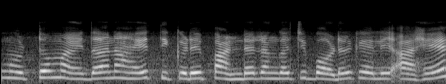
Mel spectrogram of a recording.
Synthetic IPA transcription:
moʈʰəməjd̪anaɦet̪ikɽepaɳɖəɾːəŋɡat͡ɕiːbɔɾɖəɾkeliːʔaɦe

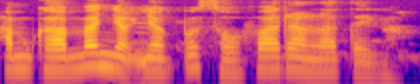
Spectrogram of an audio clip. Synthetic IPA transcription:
hamkʰamaɲak̚ɲak̚pəsʰopʰaɾaŋlat̪aka

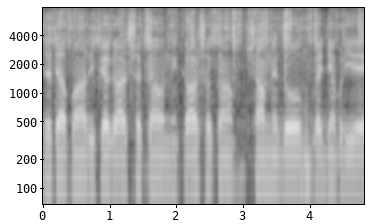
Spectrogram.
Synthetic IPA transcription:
d͡ʒeːʈẽaːpãːɾɪpjãːɡaːlsəkãːonɪkaːlsəkãː | ʃaːmnẽːd̪oːɡaːiɗjãːbəɽie

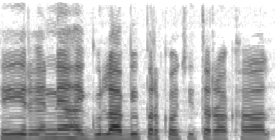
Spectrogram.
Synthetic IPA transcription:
pʰiɾenːeɦəjɡulabʱipəɾkəwt͡ʃit̪ɾəkʰəl

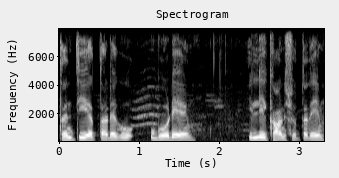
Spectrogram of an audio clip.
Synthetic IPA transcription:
t̪ɐnt̪ijɐt̪ɐɽeɡuɡoːɽe | ilːikaːɳisut̪ːɐd̪e̞

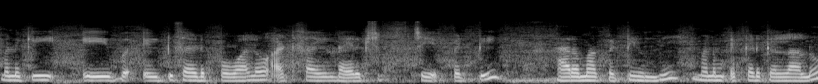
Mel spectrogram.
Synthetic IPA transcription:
mɐnɐki | eːbejʈusɐjɖpɔːʋaːloːʔɐ̰ʈsɐjɖɖɐjɾekʂɐns | t͡ʃɛːpeʈːi | aːɾomaːk̚peʈːeːund̪imɐnɐmɛkːɐɽikɛɭːaːloː

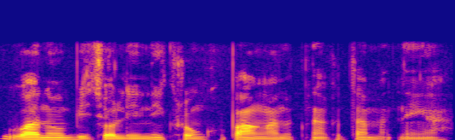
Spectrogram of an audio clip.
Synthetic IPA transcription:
ṵwanobit͡ʃɔlinikɾɔŋkɔpaŋanəknakət̪amat̪nɛŋa

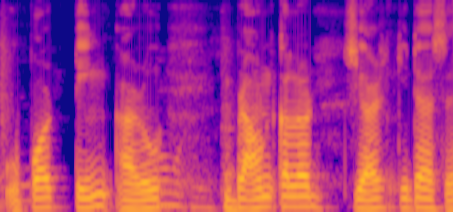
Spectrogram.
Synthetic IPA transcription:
ṵpɔɹʈiŋaɹubɹawnkalɔɹziaɹkĩtaasɛ

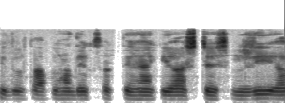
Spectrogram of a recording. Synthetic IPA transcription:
id̪ost̪aːpjɐɦãd̪eːkʰsɐk̚t̪eɦɛ̃kiasʈeʃiɾiɛ

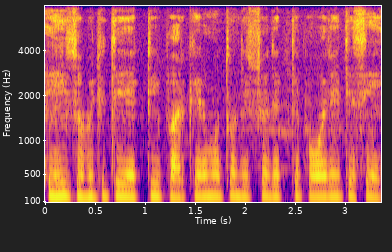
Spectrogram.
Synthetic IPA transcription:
eɦisɔbʱiʈit̪eːk̚ʈipaɾkeɾmɔt̪od̪iʃːod̪ekʰt̪epawʋad͡ʒajt̪et͡ʃʰe

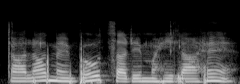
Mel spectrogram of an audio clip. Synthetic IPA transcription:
t̪aːlaːbmẽbɐɦʊt̪saːɾemɐɦiːlaɦɛ̃ː

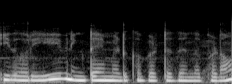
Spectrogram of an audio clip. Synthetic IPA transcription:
ʔɪðɯɔɾɯiːʋɪnɪŋʈɐɪmɛɽɯkːɐpːɐʈːɐðɯɪnd̪ɐpɐɽɐ̃

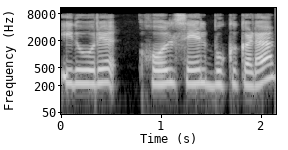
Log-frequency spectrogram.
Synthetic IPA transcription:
ɪðɯɔɾɯ | hoːlseːlbʊkːɯkːɐɽɐ

